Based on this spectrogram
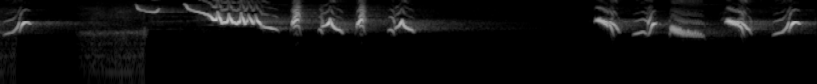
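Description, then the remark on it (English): A brown thrasher sings in loud, varied bursts of rich whistled and buzzy phrases: a short burst, then a pause and another run of paired notes, with no voices present. “On the East Coast, the brown thrashers are around in kind of scrubby field types of areas.”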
